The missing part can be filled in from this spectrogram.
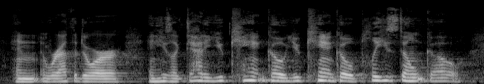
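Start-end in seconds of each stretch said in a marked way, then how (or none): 1.8-4.6 put-on little boy's tearful, sobbing, begging voice. Retelling how a crying child begged at the door: imitating a crying child pleading. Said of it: "he started crying".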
